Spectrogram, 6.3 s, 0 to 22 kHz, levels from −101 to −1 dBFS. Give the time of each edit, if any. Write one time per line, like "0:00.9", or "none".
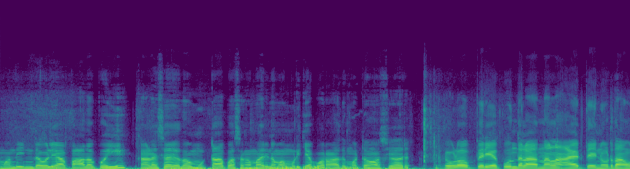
0:01.3
0:04.2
